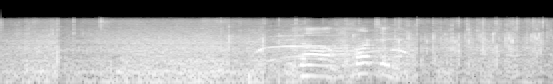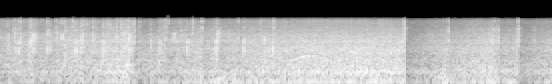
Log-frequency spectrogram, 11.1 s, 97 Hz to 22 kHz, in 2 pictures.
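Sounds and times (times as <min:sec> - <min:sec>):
crowd applause: 0:02.6 - 0:08.4.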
